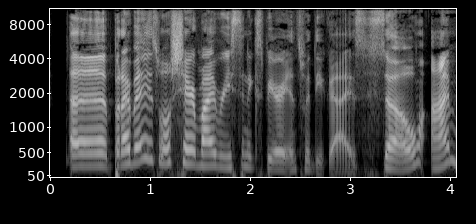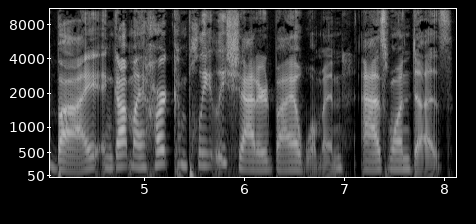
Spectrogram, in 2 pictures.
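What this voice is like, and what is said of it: Croaky, frog-like voice. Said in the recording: “my voice is doing that fucking thing ... The frog voice”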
